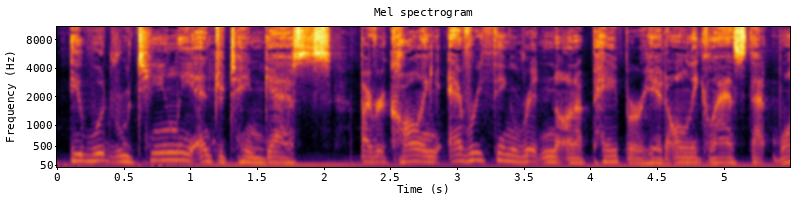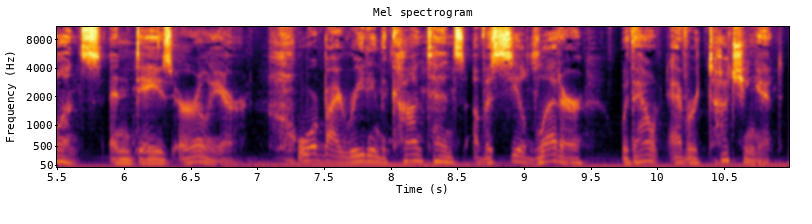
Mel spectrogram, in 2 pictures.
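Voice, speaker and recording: A man telling a legend as scripted documentary narration, his voice rising and dropping sharply for drama. His pitch sits in the middle, and faint music plays behind him. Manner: dramatic storytelling with wide pitch swings.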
